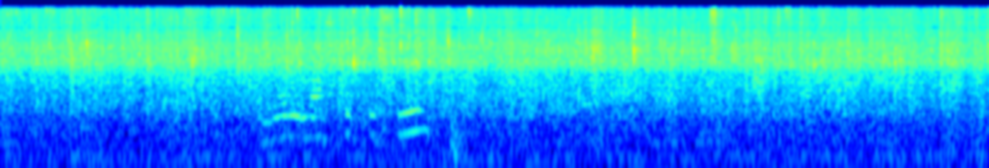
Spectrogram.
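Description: Steady rain falls outside a home during a downpour, a constant broadband hiss running throughout while people talk nearby about fish and the market.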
